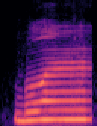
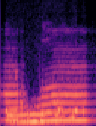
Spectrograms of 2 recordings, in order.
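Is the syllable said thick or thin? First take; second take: thin; thick. First: The syllable sounds thin, lips spread in a smile. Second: The syllable sounds thick, lips not spread. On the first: The speaker calls it right. "ditarik langsung senyum" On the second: The speaker calls it wrong. "bibirnya nggak senyum, jadi tebal"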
